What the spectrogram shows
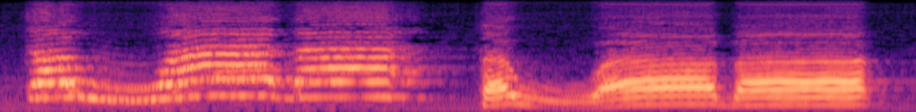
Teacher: وقت کی صورت میں ایک الف کے برابر آواز کھینچی جائے گی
